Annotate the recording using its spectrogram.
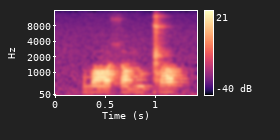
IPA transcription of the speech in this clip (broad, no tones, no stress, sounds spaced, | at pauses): v ɒː ɬ ɒ n u ɡ͡ǁ ɒ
